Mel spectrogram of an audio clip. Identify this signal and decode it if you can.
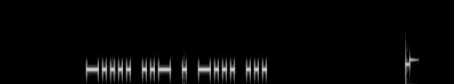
Morse code, heard as a keyed tone, about 30 wpm, 700 Hz. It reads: 6UEBS
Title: Five Challenging Letter-Number Combinations 30wpm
